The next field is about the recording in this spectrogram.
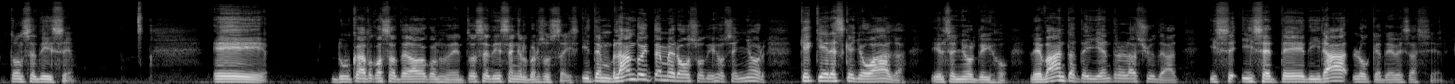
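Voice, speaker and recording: A man's voice: medium pitch, moderate pace, fairly bright tone, no echo. Male Bible teacher, mid-range voice, reads scripture and explains it conversationally, prompts listeners often; dry close recording. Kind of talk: Bible study teaching, reading scripture with commentary.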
